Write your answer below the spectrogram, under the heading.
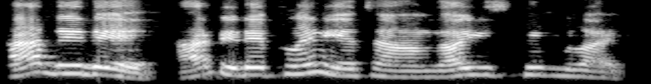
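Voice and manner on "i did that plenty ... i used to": ordinary delivery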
